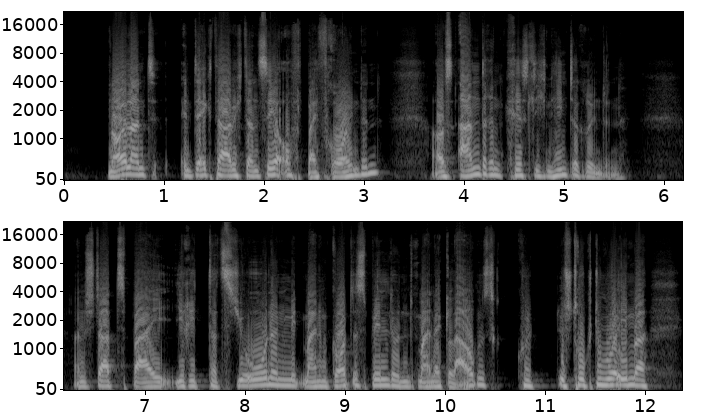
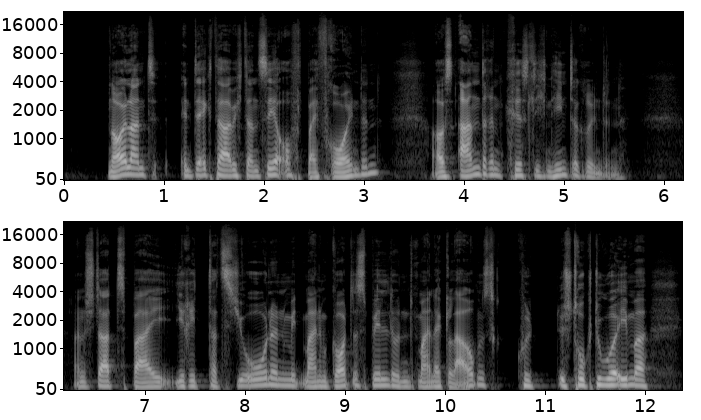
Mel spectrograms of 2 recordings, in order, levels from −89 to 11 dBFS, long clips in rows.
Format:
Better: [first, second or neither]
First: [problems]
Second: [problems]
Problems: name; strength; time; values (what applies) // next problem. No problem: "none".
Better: second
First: distortion; heavy; 12% of the sound clipped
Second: none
